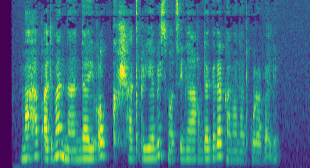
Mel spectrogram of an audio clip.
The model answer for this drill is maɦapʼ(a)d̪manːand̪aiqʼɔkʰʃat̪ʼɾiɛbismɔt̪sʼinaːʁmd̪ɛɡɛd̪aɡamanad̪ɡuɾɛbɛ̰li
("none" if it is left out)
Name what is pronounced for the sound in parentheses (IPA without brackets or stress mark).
a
